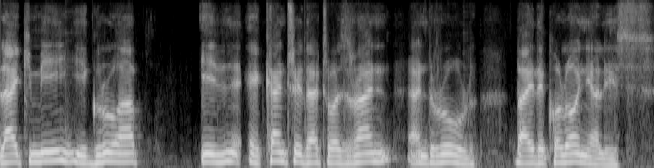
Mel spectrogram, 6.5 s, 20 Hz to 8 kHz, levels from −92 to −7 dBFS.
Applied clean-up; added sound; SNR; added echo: neural separator model SepFormer DNS4.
